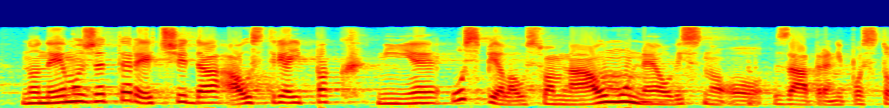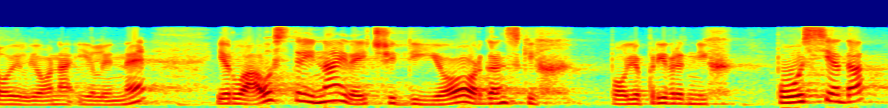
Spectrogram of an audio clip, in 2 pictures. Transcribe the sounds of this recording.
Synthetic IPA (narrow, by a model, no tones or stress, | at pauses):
no̞ne̞mo̞ʒe̞t̪eɾe̞t͡ɕid̪aʔa̰ust̪ɾijaipaknije̞uspje̞lˠausʋo̞mnaumuneoːʋisno̞ʔozaːbɾanipo̞st̪o̞ilio̞naʔilineje̞ɾuaust̪ɾijinaːjʋet͡ɕid̪io̞oɾɡanskix | po̞ʎo̞pɾiʋɾe̞d̪nix | poːsje̞d̪a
